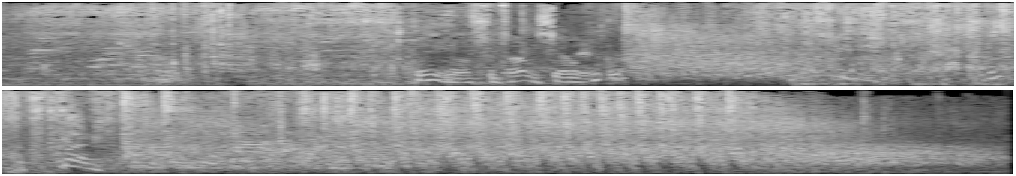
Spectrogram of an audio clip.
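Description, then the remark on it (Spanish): Rapid bursts of gunfire crack out loudly and repeatedly, dense and chaotic, in a police shootout at a hotel room after officers opened the door and a man drew a pistol, while frantic shouting voices overlap the shots throughout, ending in a continuing roar of noise. “Opeta de balacera. Shots fired, suspect down, help the officer.”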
